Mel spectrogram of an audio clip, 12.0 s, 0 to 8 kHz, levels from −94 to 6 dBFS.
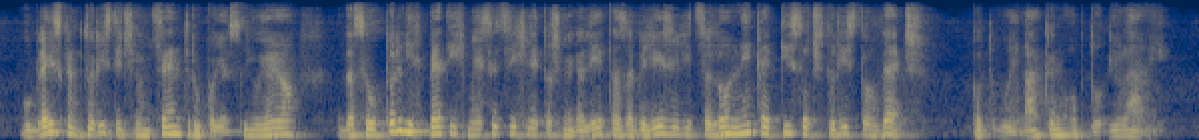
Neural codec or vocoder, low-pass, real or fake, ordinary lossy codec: codec, 44.1 kHz, 2.6 kbps, DAC; 7.2 kHz; fake; none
